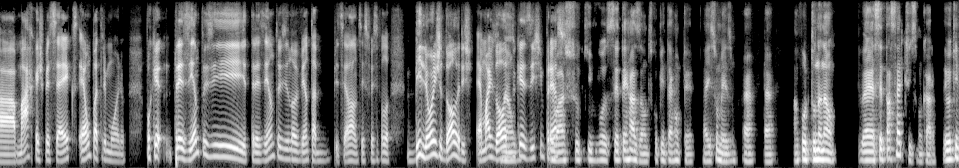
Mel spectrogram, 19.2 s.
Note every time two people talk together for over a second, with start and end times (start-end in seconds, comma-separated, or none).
none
